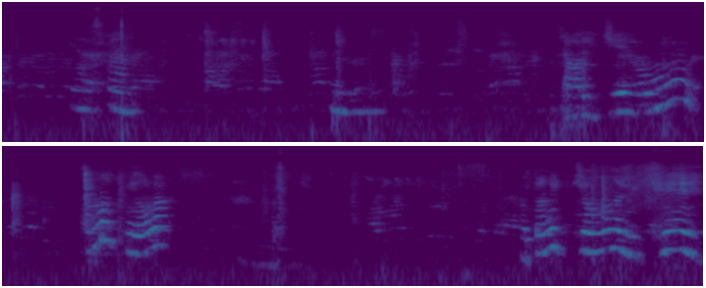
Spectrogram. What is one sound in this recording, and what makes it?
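Young children talk and chatter with animation close by, indoors.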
